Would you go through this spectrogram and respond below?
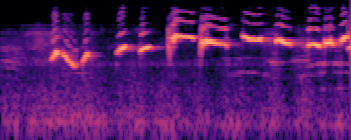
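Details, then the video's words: White-rumped shama song opening with lower looping whistles, then a climbing series of clear, drawn-out high whistles and brief trills, phrases spaced a fraction of a second apart. "Dengar kicauan Kacer satu ini dijamin langsung nyaut Kacer manapun"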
